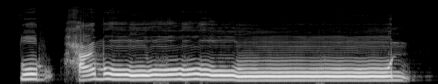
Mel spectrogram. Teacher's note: র ধরবে তুর হা এখানে মধ্যে আরজি তিন আলিফ টান হবে পেশের পরে ওয়াও সাকিন এক আলিফ টানটা তিন আলিফ টান হয়ে যাবে মু বলে বলে তিন আলিফ টান দিয়ে এই নুন কে ধরবে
